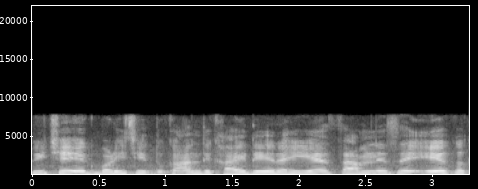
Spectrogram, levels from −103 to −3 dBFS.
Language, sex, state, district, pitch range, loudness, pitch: Hindi, male, Goa, North and South Goa, 205-235 Hz, -17 LUFS, 215 Hz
